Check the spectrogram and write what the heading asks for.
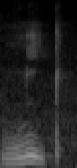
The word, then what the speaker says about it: Nic: number one so the Nick one okay and it's Nick not Nick cuz the K is silent silent it's gone it's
